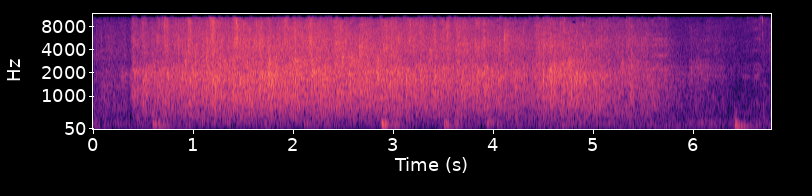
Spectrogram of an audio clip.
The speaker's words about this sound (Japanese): 拍手でお迎えしましょう。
